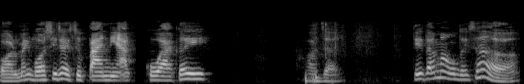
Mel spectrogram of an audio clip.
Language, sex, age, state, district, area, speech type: Nepali, female, 30-45, West Bengal, Kalimpong, rural, spontaneous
